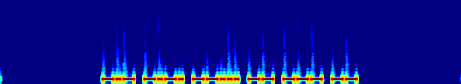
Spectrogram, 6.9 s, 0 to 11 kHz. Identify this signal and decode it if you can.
Morse code, heard as a keyed tone, about 22 wpm, 700 Hz. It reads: KC7MOM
